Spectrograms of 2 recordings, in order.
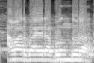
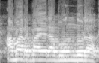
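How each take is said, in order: Both takes have the same delivery.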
